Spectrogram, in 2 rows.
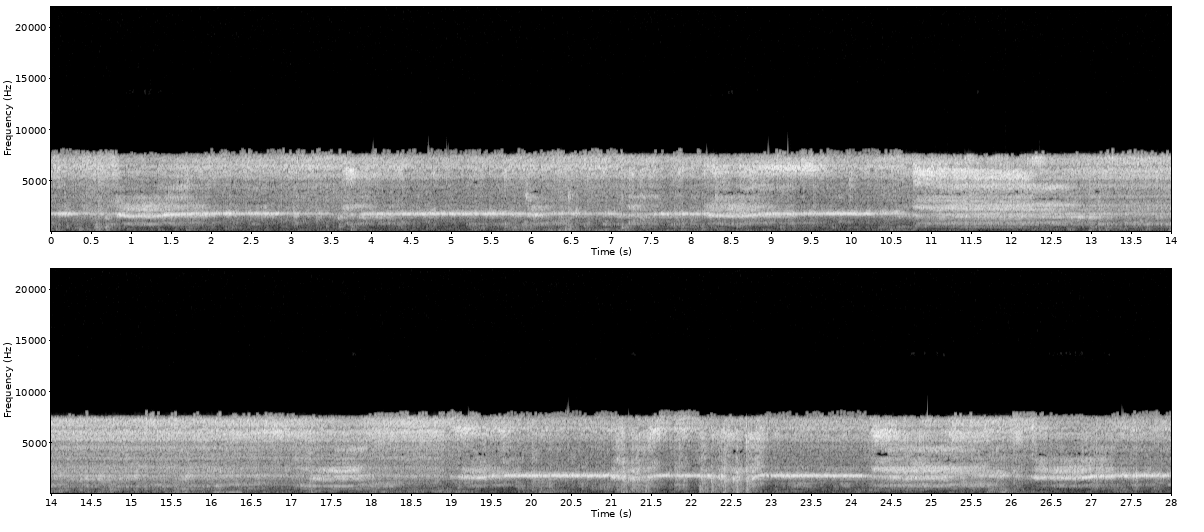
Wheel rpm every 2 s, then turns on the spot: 230, 230, 230, 230, 230, 220, 210, 210, 220, 220, 230, 230, 220, 220.
none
